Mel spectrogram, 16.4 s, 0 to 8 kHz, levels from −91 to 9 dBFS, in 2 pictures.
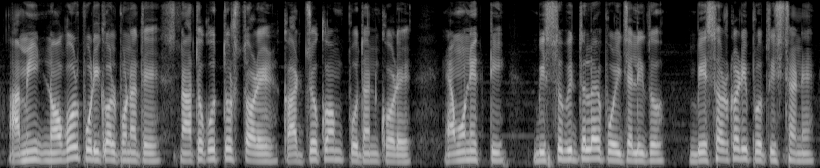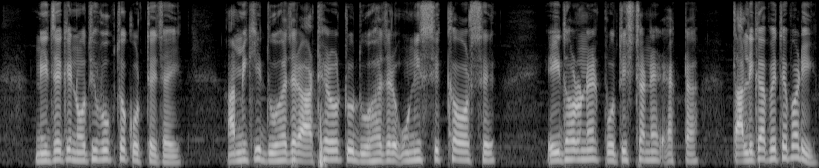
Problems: background sounds at intervals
